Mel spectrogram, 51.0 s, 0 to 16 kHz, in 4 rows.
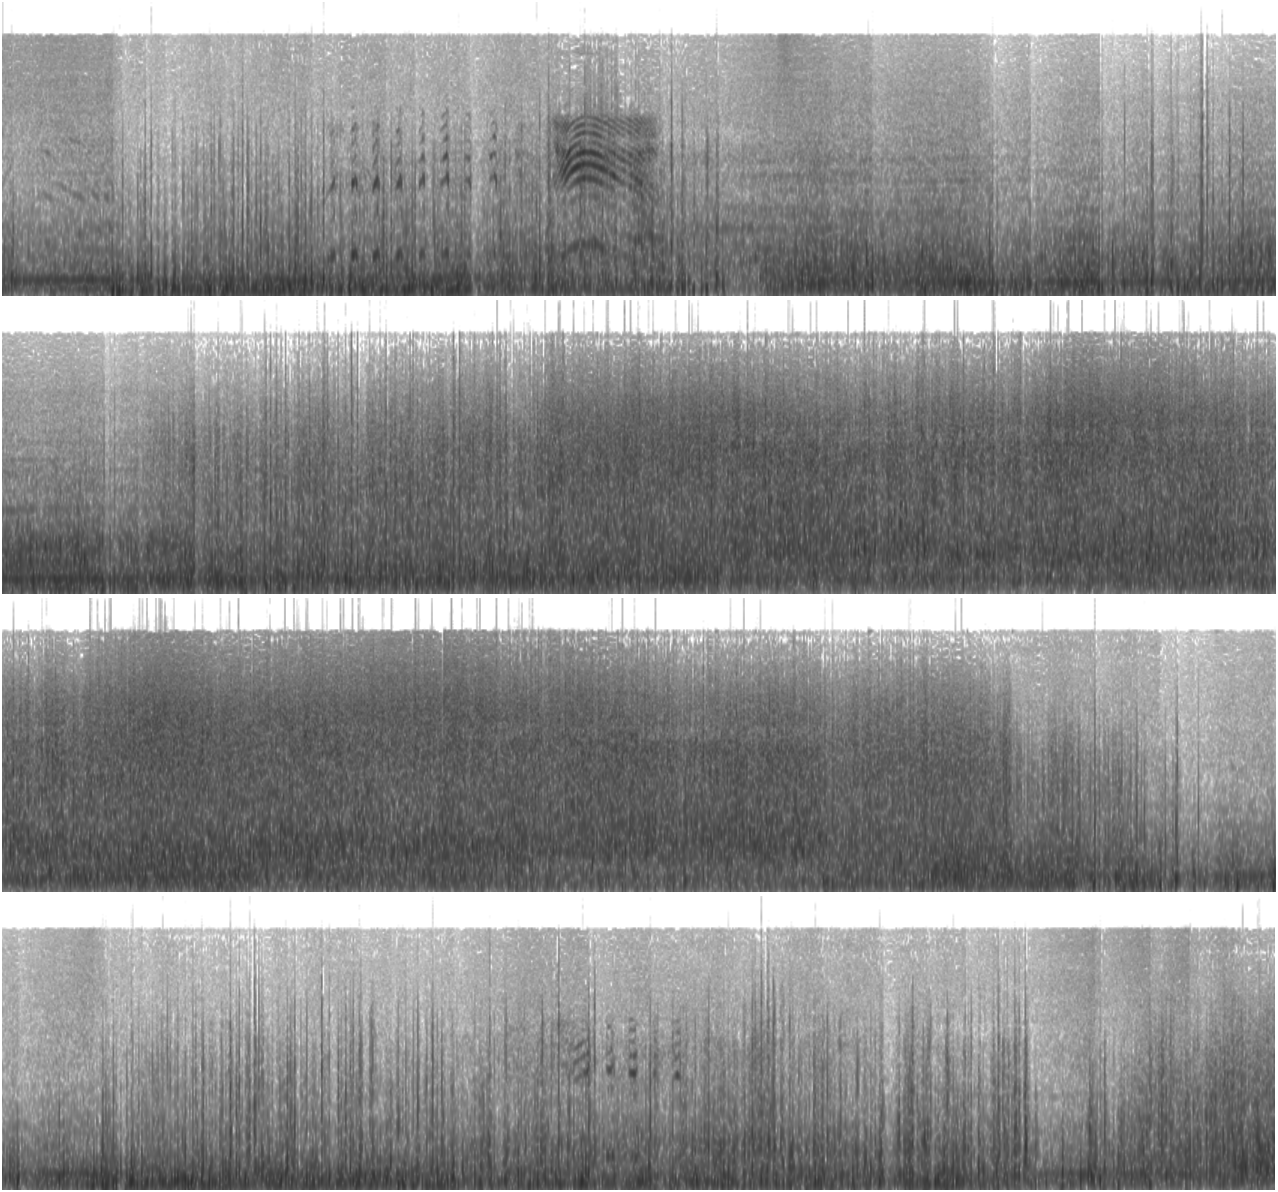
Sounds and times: Boat, Water vehicle: 0:00.0 - 0:50.9.

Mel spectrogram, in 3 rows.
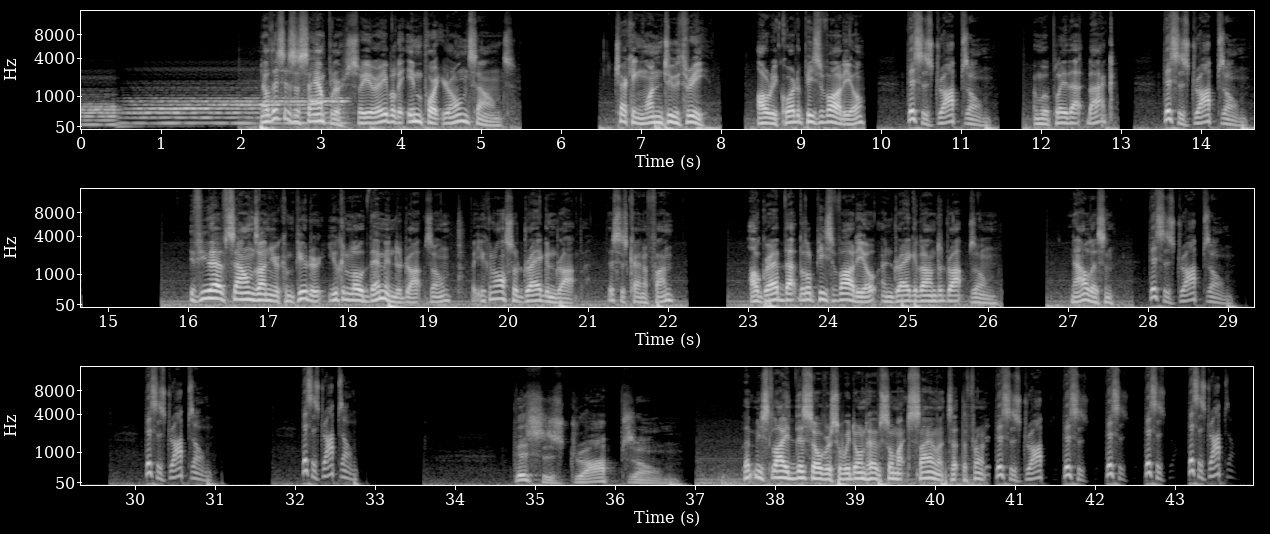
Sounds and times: Speech: 0:02.3 - 0:05.5, 0:06.7 - 0:07.9, 0:08.5 - 0:09.8, 0:10.4 - 0:13.0, 0:13.6 - 0:14.7, 0:16.1 - 0:22.2, 0:23.0 - 0:26.2, 0:27.0 - 0:29.1, 0:30.2 - 0:31.0, 0:32.2 - 0:32.8, 0:34.8 - 0:36.8, 0:37.6 - 0:43.7.

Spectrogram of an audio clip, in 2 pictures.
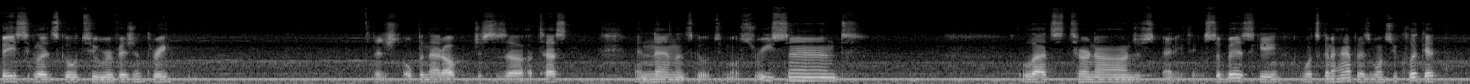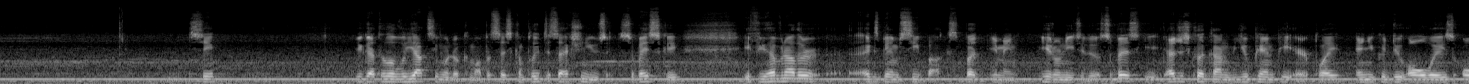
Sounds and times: Speech: 0:00.0 - 0:01.8, 0:03.7 - 0:05.7, 0:06.4 - 0:08.7, 0:10.2 - 0:14.4, 0:16.6 - 0:16.9, 0:18.2 - 0:29.3
Microwave oven: 0:00.0 - 0:29.3.

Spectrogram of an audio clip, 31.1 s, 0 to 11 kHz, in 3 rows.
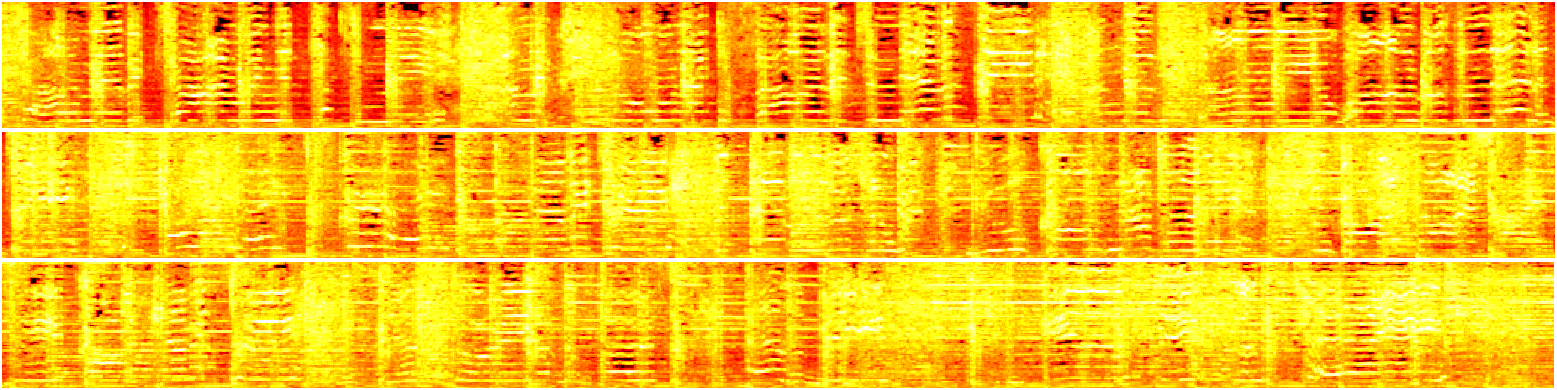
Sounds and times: Music: 0:00.0 - 0:31.0.

